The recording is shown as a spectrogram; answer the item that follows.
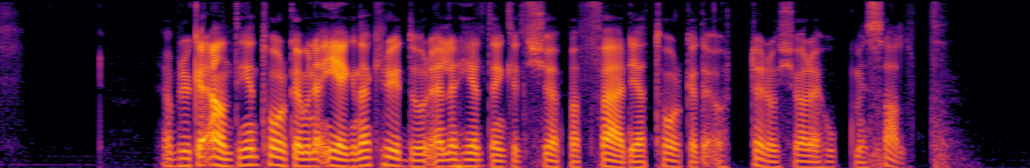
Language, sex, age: Swedish, male, 31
